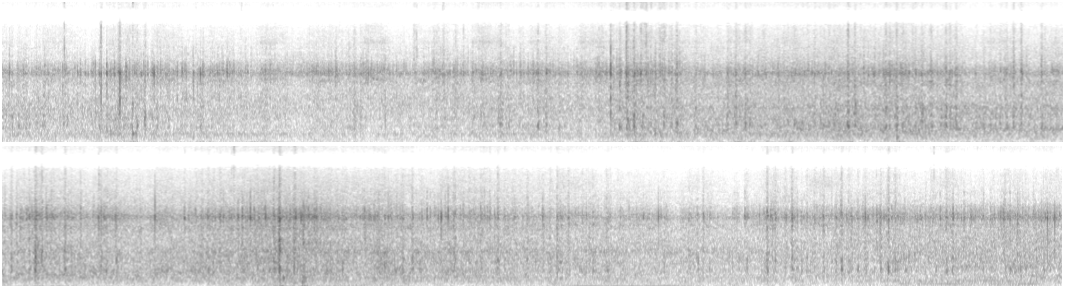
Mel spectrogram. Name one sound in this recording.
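A mountain bike rattles over bumps on the trail.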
